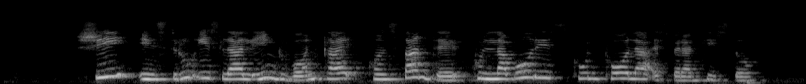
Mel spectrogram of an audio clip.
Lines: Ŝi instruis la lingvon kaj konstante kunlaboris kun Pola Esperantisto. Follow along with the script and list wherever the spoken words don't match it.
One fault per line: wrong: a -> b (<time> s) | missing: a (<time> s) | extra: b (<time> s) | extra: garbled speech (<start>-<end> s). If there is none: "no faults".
no faults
